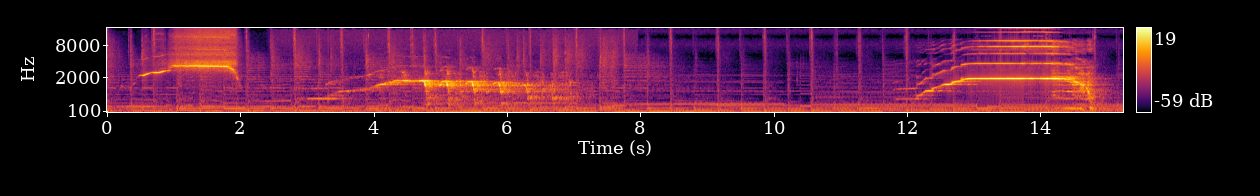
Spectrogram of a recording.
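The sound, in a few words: elk bugling while approaching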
